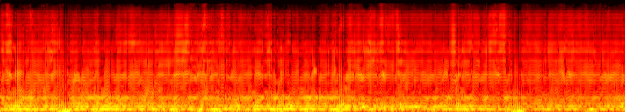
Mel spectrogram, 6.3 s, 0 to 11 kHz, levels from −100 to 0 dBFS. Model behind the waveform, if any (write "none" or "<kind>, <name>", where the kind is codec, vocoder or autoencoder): vocoder, BigVGAN v2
